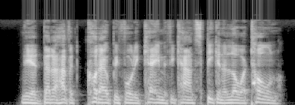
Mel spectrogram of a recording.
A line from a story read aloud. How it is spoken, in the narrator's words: said Monks grimly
